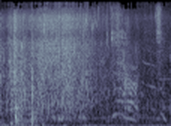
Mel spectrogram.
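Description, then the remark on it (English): A sudden splash as someone jumps into water, followed by continuous sloshing and churning water, with a faint voice briefly audible underneath. “Stuck up guards aren't going to jump into the water for a little petty theft.”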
